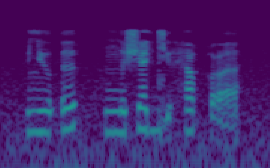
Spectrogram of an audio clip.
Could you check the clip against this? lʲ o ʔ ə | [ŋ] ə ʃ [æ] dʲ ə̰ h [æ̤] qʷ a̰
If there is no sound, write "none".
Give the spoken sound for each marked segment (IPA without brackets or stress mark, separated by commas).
ŋ, æ, æ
